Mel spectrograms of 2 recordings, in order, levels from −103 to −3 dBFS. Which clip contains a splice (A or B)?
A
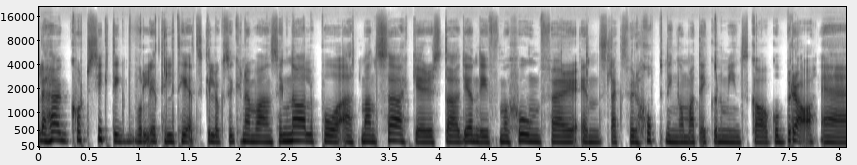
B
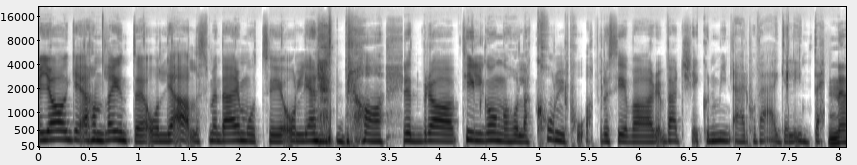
B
